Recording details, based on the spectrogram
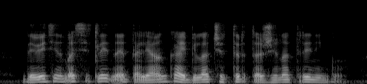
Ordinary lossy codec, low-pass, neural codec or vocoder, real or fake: none; 7.2 kHz; none; real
